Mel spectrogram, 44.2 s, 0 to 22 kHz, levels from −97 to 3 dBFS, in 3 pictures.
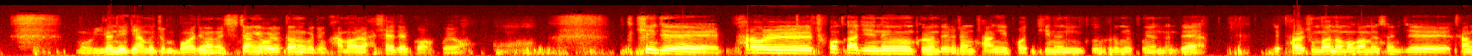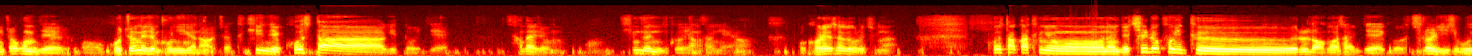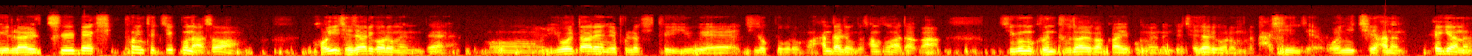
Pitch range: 105-155 Hz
